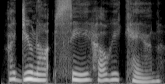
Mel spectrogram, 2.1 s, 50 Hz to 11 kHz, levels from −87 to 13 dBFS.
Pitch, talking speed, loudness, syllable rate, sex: 210 Hz, 205 wpm, -17 LUFS, 3.7 syllables/s, female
